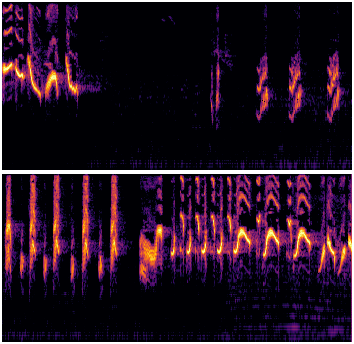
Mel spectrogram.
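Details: Tame wambi perched on a hand in full song: opening swooping whistles, a quiet gap, scattered short notes, then a string of sharp high chips, ending in rapid rolling whistled phrases over a faint low hum.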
